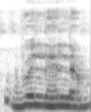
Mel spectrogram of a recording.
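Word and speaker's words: Wilhelm: जिसका नाम क्या था विल हेलम ये विलियम नहीं है विलियम की स्पेलिंग होती है वी I double L आई ए एम इट इज विल हेलम द boy liked to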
